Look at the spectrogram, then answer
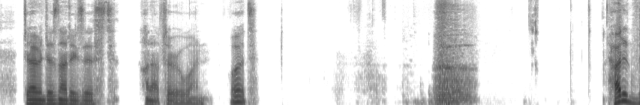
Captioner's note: sighs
